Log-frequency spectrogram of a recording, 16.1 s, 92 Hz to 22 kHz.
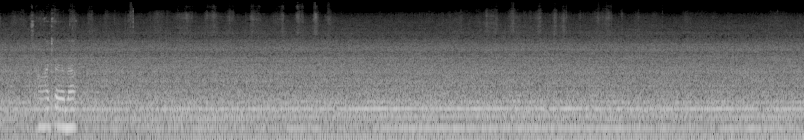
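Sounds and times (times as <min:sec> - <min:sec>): steady mechanical hum: 0:00.0 - 0:16.0.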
